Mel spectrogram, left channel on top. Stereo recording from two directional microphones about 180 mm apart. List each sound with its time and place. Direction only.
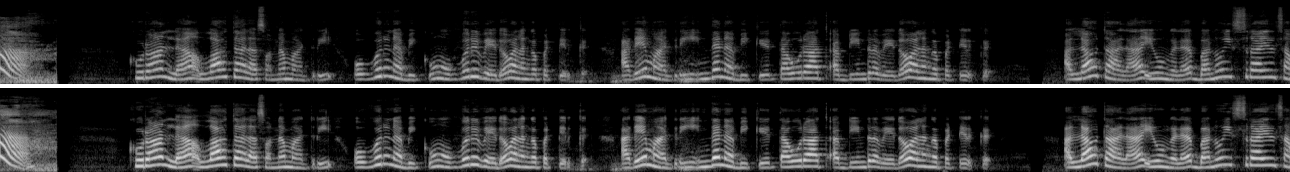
0.0 s sigh: 25° right (ahead or behind)
1.3 s a woman's voice: 35° right (ahead or behind)
4.3 s speech: centre (ahead or behind)
4.6 s a woman's voice: 20° right (ahead or behind)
